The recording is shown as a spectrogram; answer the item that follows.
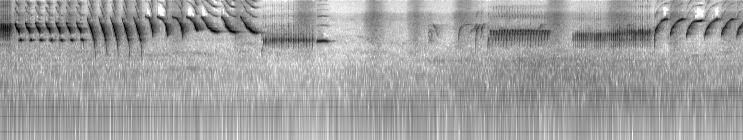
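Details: Singing Gloster canary: quick descending whistled notes repeated in a fast series, then buzzy rattles and steady rolled tones, ending with a row of rising chirps.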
